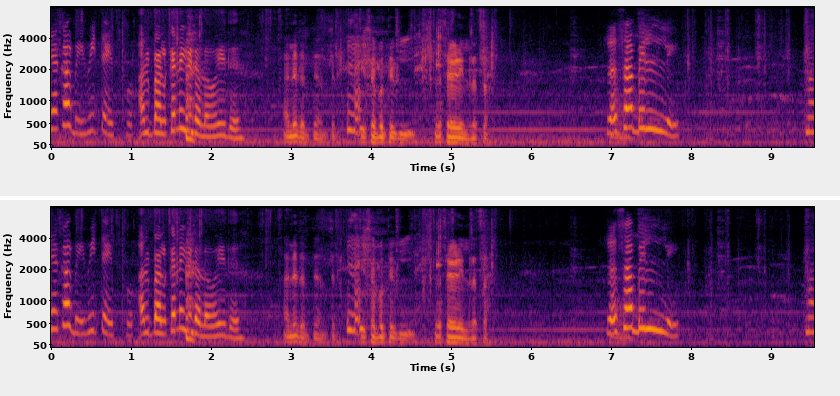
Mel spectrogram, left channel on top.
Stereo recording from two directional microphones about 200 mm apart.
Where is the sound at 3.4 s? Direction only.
55° right (ahead or behind).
